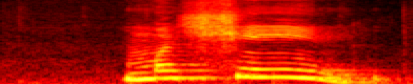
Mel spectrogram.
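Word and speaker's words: machine: इसकी एग्जांपल है मशीन।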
